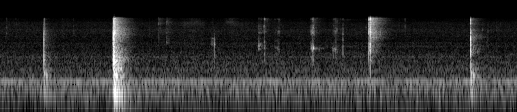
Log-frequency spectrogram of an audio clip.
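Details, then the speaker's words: Spiriva Respimat inhaler cartridge click: a few sharp plastic clicks over faint room hum as the cartridge is pushed fully into the device during assembly. "ใส่ปลายด้านที่ใกล้ที่สุดของหลอดเข้าไปตลอดเข้าไปให้สุดจนได้ยินเสียงคลิปหรือกดฐานลงกับพื้นให้แรงที่สุดจนได้ยินเสียงคลิก"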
